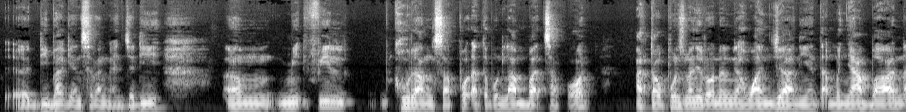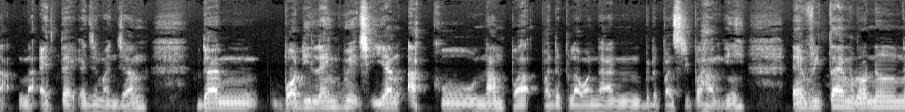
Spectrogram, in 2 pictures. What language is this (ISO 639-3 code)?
msa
